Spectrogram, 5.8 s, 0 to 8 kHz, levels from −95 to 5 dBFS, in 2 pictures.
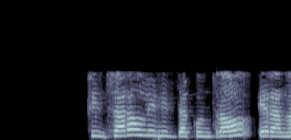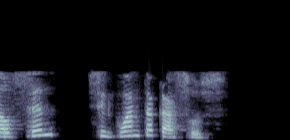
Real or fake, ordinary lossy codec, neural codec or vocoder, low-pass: real; AAC, 16 kbps; none; 7.2 kHz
